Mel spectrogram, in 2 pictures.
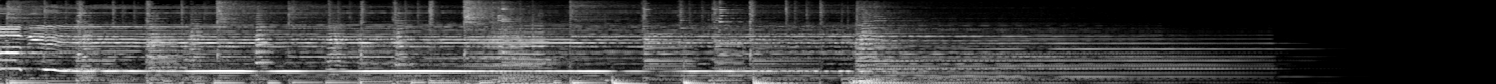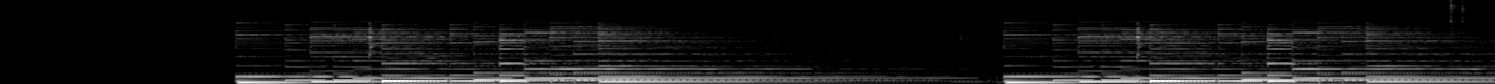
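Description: A bolero plays, its rich instrumental sound fading out into several seconds of silence before a new melodic passage begins, pauses briefly, and starts again. No voices are heard.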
